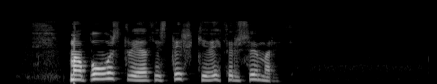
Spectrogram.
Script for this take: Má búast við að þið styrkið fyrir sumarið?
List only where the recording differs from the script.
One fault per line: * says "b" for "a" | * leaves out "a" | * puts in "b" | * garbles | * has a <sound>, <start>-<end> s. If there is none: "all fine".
all fine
